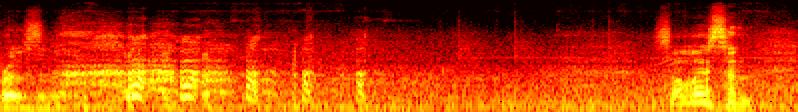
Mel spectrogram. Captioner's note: all laughing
